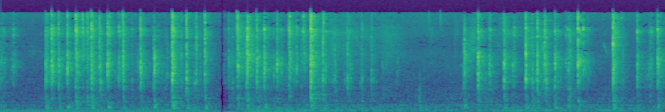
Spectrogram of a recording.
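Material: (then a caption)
Plastic. Fast typing with the fingertips of both hands on a black RGB-backlit tenkeyless plastic mechanical keyboard with plastic keycaps, resting on a wooden desk. A rapid, dense stream of short, sharp clacks with bright key-tops runs over a steady low rumble, with a brief break near the three-second mark before the typing picks up again.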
